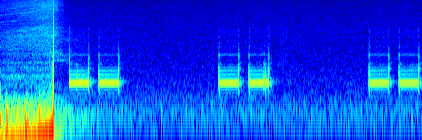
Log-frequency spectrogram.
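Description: Telephone ringback tone: three double rings, each pair of short steady tones repeating about every three seconds, as a call rings out at the other end. It is preceded by a loud low pulsing with a rising hiss that cuts off suddenly about a second in.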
